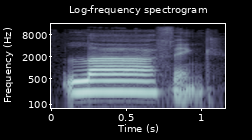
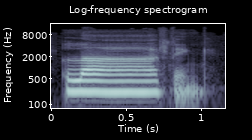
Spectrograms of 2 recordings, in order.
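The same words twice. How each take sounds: Both takes have the same delivery.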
